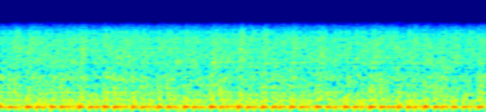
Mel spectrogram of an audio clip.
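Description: Snare drum roll sound effect, a fast, even, unbroken roll heralding a final reveal.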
